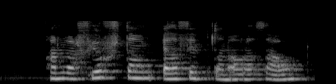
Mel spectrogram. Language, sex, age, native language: Icelandic, female, 11, Icelandic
